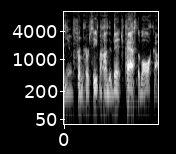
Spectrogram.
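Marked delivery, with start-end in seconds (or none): none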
